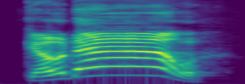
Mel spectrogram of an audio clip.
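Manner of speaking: very high, very loud, shrill, piercing scream. Urging the others to go for the train: screaming. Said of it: "Sorry for screaming".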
